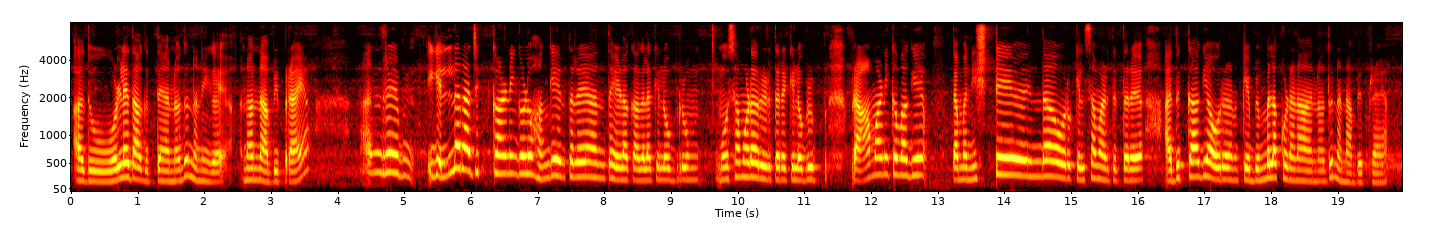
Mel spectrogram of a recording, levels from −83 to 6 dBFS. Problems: constant background noise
